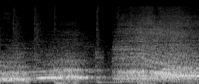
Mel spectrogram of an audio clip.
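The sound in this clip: A bear roars in a deep, rough growl that is held for about two seconds, dipping briefly in the middle before swelling again, with no voices.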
